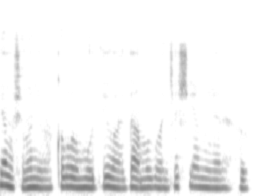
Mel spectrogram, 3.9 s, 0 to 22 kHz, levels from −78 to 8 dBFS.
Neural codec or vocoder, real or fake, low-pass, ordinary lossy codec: codec, 44.1 kHz, 7.8 kbps, DAC; fake; none; none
